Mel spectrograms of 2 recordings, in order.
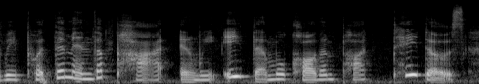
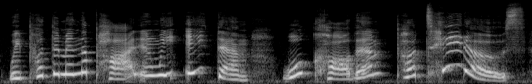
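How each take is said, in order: First: Said in the usual way. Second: High and proud naming; leprechaun voice. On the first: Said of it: "like pot and ate". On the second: Acted. Leprechaun naming potatoes, high and proud.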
